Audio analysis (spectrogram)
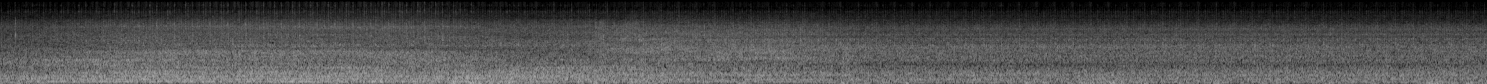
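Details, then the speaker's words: Van V8 with prior crank-no-start, cold start next day without checking relays, fuse or inertia switch: steady even idle with constant low rumble, no knocks; seems to be running okay — normal idle. "so this is the cold start after yesterday and without checking the switches yeah the relays or the fuse and without checking the inertia switch um [Music] seems to be running okay"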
